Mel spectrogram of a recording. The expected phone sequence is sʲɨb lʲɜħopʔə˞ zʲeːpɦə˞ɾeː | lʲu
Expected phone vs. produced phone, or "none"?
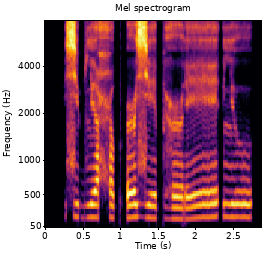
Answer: ɨ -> ʉ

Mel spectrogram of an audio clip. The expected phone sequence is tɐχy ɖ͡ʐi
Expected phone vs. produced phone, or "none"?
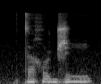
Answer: y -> u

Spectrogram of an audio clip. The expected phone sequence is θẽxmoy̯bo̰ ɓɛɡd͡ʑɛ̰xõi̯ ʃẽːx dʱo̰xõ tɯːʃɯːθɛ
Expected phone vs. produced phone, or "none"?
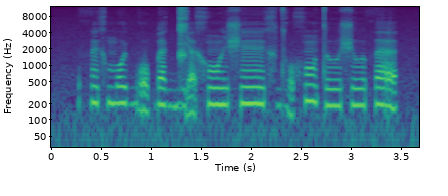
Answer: none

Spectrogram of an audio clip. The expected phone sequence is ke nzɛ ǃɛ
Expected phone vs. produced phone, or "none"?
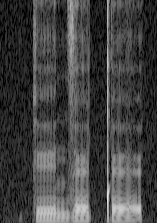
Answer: none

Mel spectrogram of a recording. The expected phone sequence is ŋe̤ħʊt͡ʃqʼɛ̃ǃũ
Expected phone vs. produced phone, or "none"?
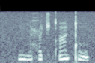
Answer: none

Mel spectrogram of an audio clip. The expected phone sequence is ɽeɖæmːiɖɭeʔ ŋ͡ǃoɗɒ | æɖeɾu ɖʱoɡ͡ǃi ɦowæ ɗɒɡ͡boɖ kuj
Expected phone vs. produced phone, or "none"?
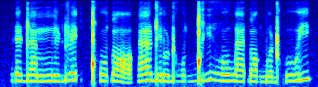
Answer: ŋ͡ǃ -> ǃʰ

